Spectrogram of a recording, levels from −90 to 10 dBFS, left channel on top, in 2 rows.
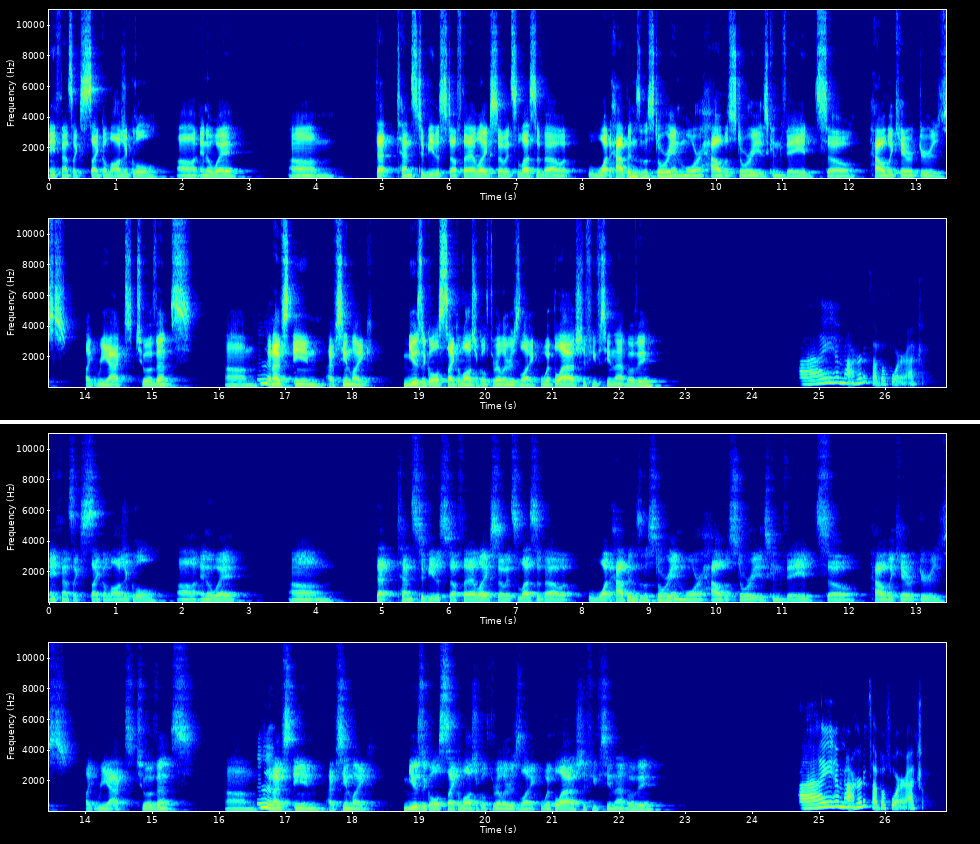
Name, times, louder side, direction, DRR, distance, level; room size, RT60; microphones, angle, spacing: voice 1, 0.0-1.6 1.9-2.8 3.6-4.3 4.9-7.8 8.1-13.7 14.0-15.6 16.1-18.3 18.8-22.5, left 5 dB, 75° left, 12 dB, 0.9 m, -37 dB
voice 2, 16.6-16.9 24.7-26.6, right 6 dB, 80° right, 19 dB, 0.5 m, -36 dB
9.2 x 9.0 x 4.8 m, 0.63 s
head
